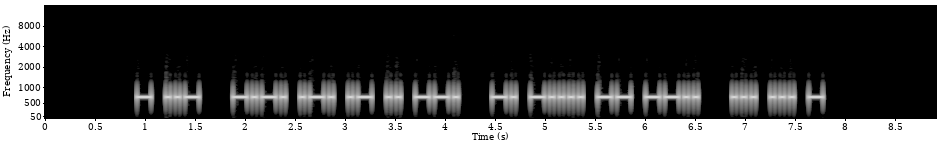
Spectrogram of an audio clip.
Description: Morse code, heard as a keyed tone, about 25 wpm, 700 Hz. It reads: TU CRAIG N6MZ SST
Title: K1USN SST QSO Practice - 25wpm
